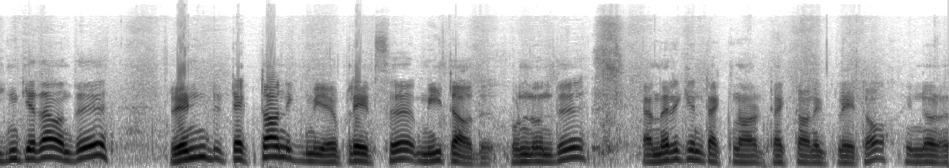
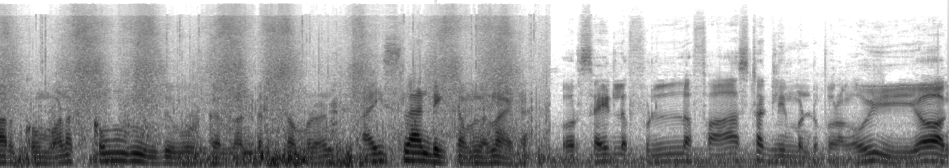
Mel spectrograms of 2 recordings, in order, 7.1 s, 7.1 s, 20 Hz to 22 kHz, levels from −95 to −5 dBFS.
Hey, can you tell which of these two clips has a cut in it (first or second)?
second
